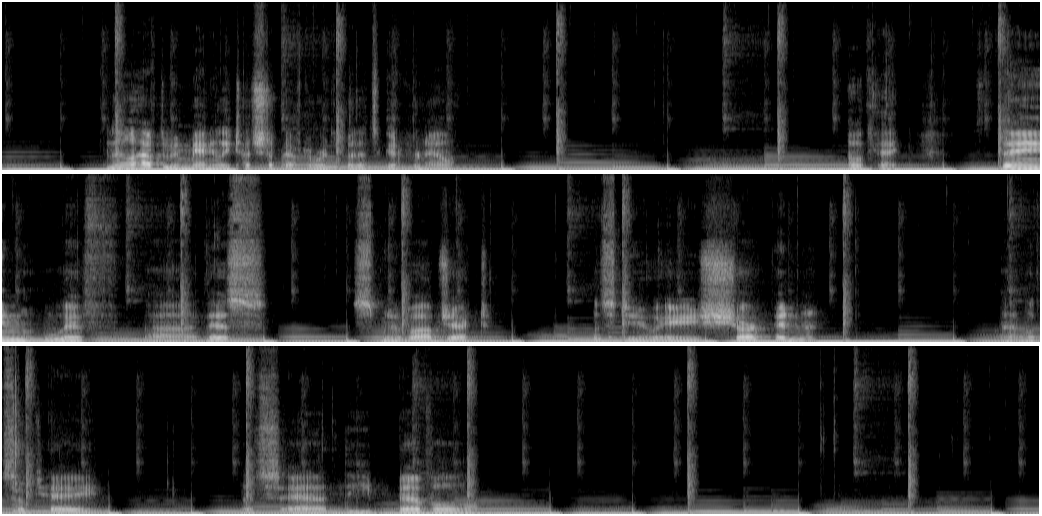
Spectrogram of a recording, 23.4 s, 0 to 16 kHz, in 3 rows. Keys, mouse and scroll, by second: 0.5 middle click, 1.5 middle click, 2.2 middle click, 2.6 shift+middle click, 3.2 click, 4.1 middle click, 4.6 shift+middle click, 5.6 middle click, 6.4 click, 6.7 middle click, 7.1 shift+middle click, 7.7 middle click, 9.2 right click, 11.0 middle click, 11.8 q, 13.6 middle click, 14.7 middle click, 15.2 shift+middle click, 15.6 middle click, 16.7 q, 22.6 click, 22.8-23.3 drag.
